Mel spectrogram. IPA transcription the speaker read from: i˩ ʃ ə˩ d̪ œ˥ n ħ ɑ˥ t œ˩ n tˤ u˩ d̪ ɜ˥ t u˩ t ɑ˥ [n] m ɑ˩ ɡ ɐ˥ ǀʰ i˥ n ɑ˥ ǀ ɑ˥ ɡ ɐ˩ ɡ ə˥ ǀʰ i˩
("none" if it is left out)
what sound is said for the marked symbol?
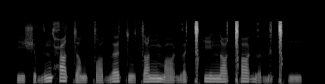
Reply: n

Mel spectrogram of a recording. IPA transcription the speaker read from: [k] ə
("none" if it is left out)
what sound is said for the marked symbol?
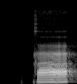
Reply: k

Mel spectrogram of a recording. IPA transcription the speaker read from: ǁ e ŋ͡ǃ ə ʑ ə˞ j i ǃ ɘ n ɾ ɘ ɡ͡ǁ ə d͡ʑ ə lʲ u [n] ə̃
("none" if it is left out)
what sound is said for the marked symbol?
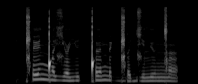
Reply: ŋ͡ǀ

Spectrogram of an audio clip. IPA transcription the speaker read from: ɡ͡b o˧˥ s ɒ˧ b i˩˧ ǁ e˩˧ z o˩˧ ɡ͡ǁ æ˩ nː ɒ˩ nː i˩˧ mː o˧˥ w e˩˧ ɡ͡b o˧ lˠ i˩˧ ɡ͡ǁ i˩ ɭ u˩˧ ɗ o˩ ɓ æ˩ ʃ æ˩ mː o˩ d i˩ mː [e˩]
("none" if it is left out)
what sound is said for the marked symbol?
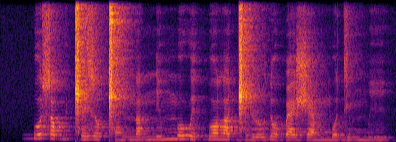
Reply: i˩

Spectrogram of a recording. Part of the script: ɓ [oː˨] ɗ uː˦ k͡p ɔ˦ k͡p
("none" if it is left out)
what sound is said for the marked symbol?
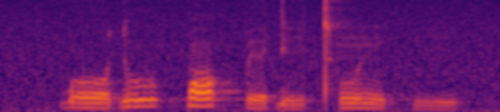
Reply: oː˨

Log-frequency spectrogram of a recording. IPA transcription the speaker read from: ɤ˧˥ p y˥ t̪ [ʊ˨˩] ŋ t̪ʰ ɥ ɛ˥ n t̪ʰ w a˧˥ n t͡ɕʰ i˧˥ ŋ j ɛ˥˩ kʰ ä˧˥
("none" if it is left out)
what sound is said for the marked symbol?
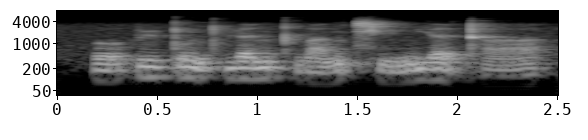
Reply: ʊ˥˩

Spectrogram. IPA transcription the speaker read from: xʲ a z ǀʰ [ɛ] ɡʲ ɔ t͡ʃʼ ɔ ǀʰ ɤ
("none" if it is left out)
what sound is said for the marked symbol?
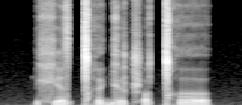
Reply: ɘ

